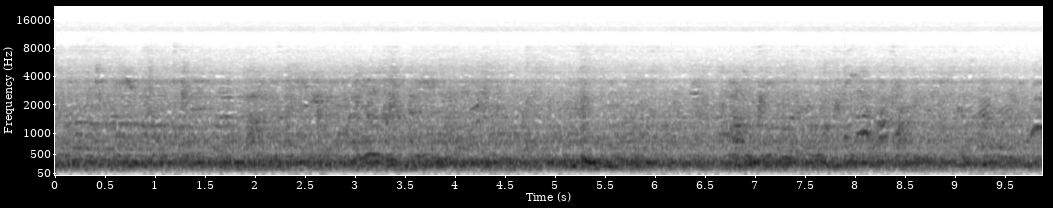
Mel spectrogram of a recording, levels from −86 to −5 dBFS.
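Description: From 0.96 s to 9.62 s, a click recurs about every 1.73 s, about seven times in all. These are clock drift buffer slips. Two clocks likely disagree by around 100 ppm. The buffer then drops or repeats a few samples at each click.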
